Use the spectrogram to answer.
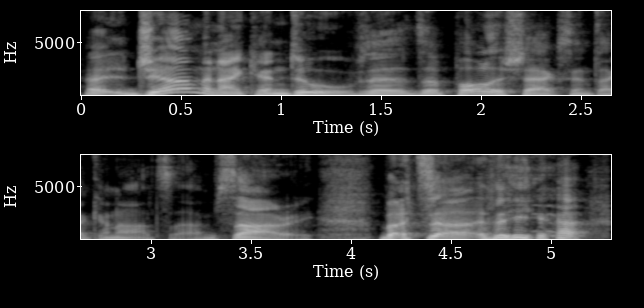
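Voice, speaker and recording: A man's voice: medium pitch, wildly swooping pitch, normal speed. A middle-aged man vlogging casually about his guitar channel, rambling and wry, with many fillers and restarts.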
